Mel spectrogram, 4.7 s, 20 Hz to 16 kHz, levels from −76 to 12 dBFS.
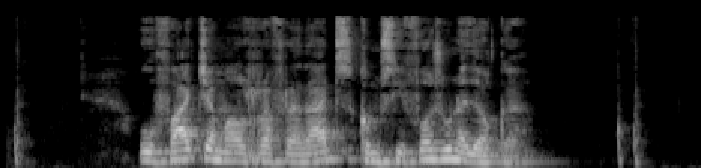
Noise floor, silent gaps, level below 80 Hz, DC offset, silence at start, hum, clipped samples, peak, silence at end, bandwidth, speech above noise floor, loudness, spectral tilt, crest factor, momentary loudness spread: -56 dBFS; none; -56 dBFS; under 0.1%; 0.1 s; none; under 0.1%; 0 dBFS; 0.4 s; 11.5 kHz; 39 dB; -17 LUFS; -4.5 dB/octave; 20 dB; 9 LU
